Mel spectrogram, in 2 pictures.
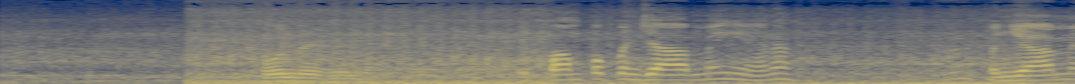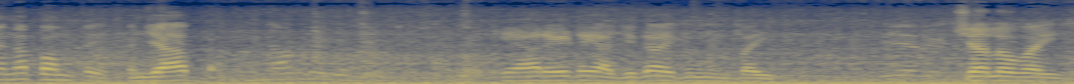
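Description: A young man speaks nearby in a lively voice.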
